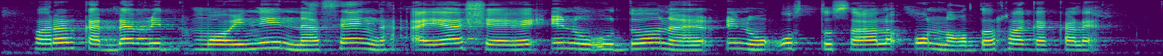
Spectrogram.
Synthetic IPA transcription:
fɐɾɐrkʰɐɖɐfɪd̪mɔjninɐsɛŋɡɐɐjaːʃɛːɣɛjɪnuːʊd̪ɔːnajɔɪnuːʔʊt̪ʊsaːlɐʊnɔqd̪ɔrɐɡɐkʰɐlɛ

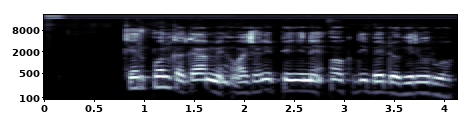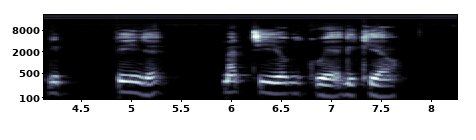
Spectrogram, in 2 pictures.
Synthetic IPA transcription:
keɾpolkaɡamɛɔ̰wat͡ʃɔnɪpiɲnɛʔɔkd̪ɪbedoɡɪɾɪoɾwok̚ɡɪ | piɲd͡ʒe | matijoɡɪkweɡɪkʰjaɔ

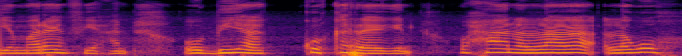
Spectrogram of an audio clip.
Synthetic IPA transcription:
jɔmɐɾɛjnfiːʕɑnɔːbijɐɦɐ | kʰʊkʰɐraːɣɪn | wɑħɑːnɐlɐɣʊ

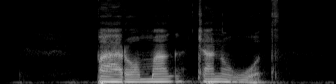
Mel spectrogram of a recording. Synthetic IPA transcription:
paɾɔmaɡt͡ʃanɔwo̰t̪

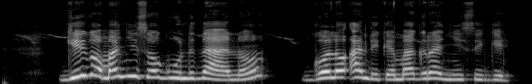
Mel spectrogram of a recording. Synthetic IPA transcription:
ɡɪɡɔmaɲisoɡundd̪anɔ | ɡoloʔandɪkɛmaɡɾaɲisɪɡɪ

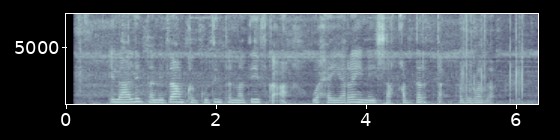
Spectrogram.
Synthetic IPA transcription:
ʔɪlaːlɪnt̪ʰɐnɪðaːmkʰɐɡʊðɪnt̪ʰɐnɐðiːfkʰɐ̰ʔɐh | wɑħɑjjɐɾɛjnɛjsaːqɑd̪ɐrt̪ʰɐʕʊðʊɾɐðɐ̰

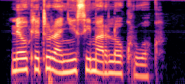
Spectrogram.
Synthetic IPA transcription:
nɛokʰetoɾaɲisimarlɔkrwɔk

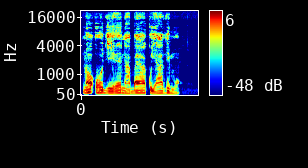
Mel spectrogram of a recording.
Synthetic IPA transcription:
nɔʔod͡ʑiːɾɛnaːbajakujaðimɔ

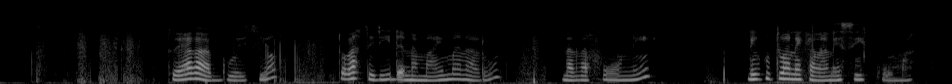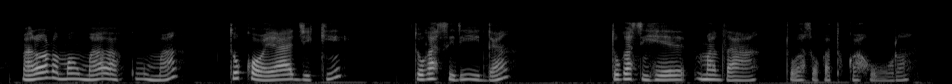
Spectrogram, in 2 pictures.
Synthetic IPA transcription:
twɛaɣaɡwɔisiɔtoɣasiɾidanamaemaɾaɾonaðafuni | neɣutwɔnɛkananesikṵma | maɾɔɾɔmaumaːɣakuːma | tokɔjad͡ʒiki | toɣasiɾiːda | toɣasiɦɛmaða | toɣasɔkato̥kahoːɾa

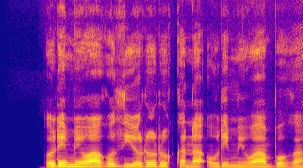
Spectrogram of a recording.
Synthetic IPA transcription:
oɾemewaɣoðioɾoɾokanaʔoɾemiwabɔɣa

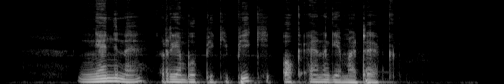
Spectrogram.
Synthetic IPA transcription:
ŋɛɲnɛrjɛmbopikipikiɔkɛnɡɪmatɛk

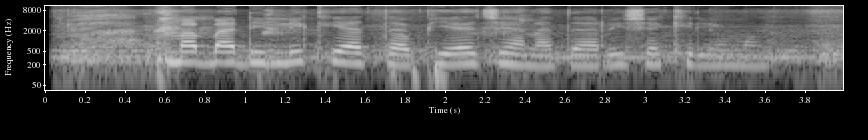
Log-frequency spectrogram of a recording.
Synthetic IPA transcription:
maɓaɗilikʰɔjatapiad͡ʒianataːɾiʃakʰilimɔ

